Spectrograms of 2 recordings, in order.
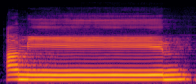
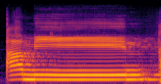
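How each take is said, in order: First: The first vowel is said short. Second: The same.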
